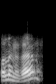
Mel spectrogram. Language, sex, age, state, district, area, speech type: Tamil, male, 18-30, Tamil Nadu, Krishnagiri, rural, conversation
